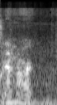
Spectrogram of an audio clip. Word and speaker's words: Nembhard: Yeah, it's Nembhard.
